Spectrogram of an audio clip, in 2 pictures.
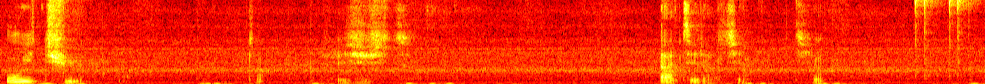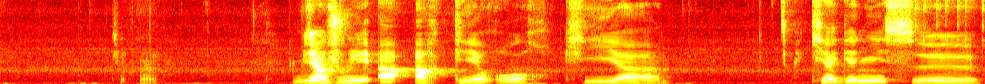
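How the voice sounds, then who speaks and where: A man's voice: mid-range voice, very slow, vocal fry, pauses often, a little hiss or hum. Man, gameplay commentary, casual, rambling, hesitant, fillers, faint keyboard clicks. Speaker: YouTuber.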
